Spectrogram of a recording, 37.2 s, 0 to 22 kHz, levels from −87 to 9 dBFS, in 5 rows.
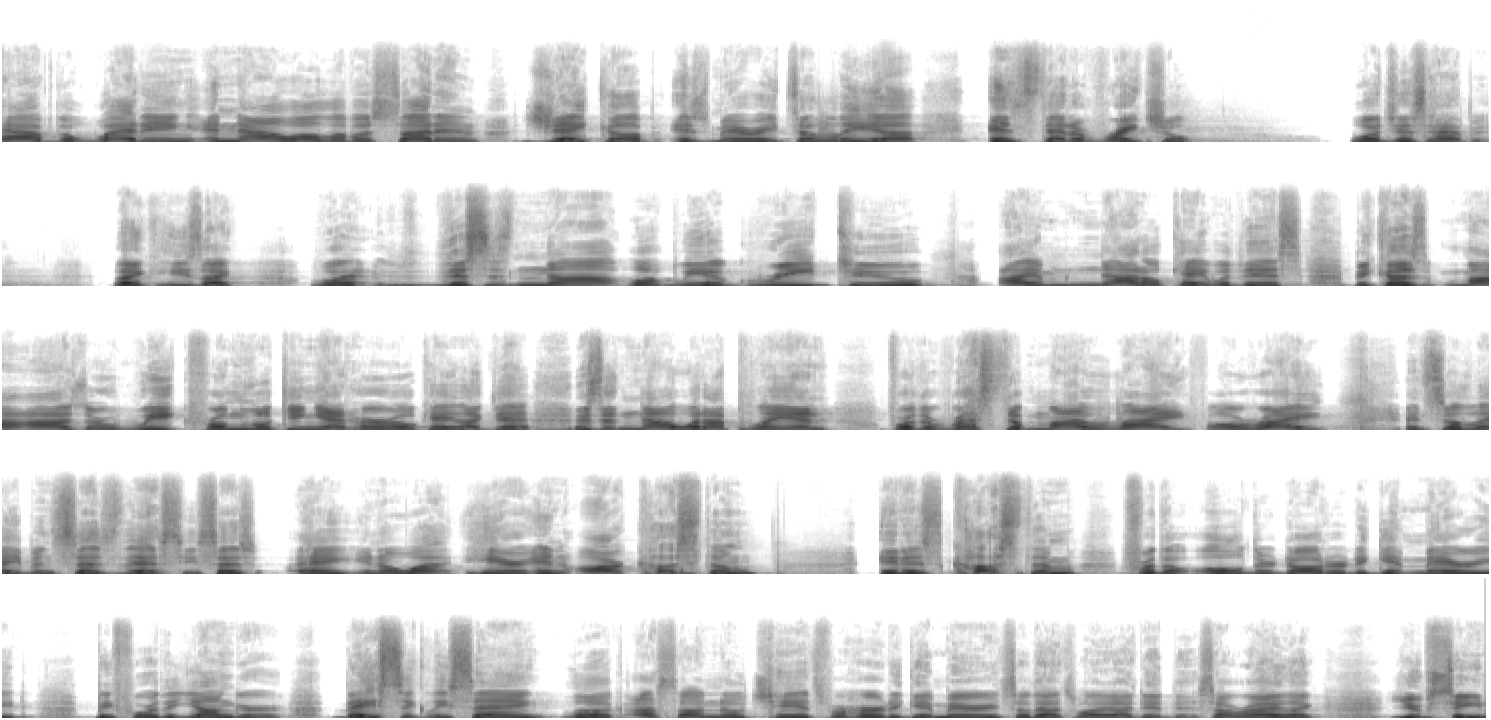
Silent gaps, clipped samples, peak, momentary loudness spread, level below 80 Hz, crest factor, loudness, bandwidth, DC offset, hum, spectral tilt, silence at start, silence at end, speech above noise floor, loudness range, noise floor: none; under 0.1%; -2 dBFS; 7 LU; -50 dBFS; 20 dB; -21 LUFS; 15.5 kHz; under 0.1%; none; -5 dB/octave; 0 s; 0 s; 40 dB; 1 LU; -61 dBFS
